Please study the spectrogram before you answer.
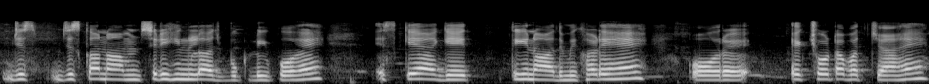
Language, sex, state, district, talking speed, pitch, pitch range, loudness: Hindi, female, Rajasthan, Jaipur, 120 wpm, 235 Hz, 215-255 Hz, -14 LUFS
